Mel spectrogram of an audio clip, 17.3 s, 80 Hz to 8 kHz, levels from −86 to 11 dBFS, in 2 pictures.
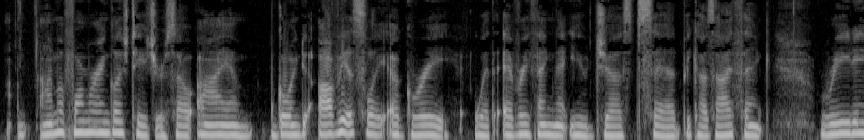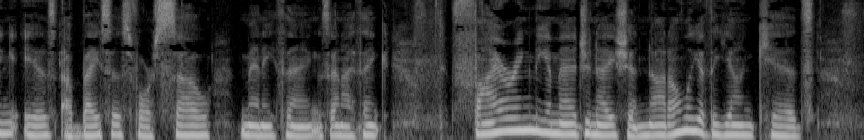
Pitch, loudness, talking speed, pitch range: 155 Hz, -23 LUFS, 140 wpm, 150-170 Hz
